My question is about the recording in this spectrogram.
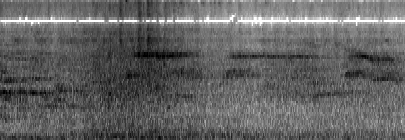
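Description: Roller coaster train running along its steel track: a loud, steady rumble, with faint high squeals that come and go.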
